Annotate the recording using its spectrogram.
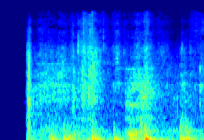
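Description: People laughing in short, breathy, rhythmic bursts.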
